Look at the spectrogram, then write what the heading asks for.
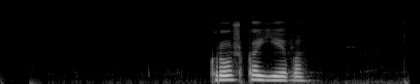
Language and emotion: Russian, neutral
